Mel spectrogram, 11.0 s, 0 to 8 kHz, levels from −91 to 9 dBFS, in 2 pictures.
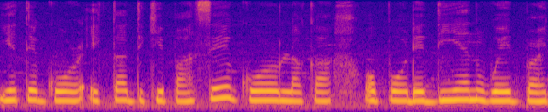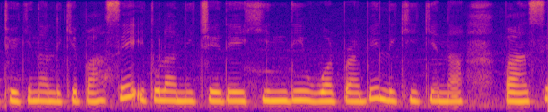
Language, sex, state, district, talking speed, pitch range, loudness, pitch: Nagamese, female, Nagaland, Kohima, 170 wpm, 200-215 Hz, -14 LUFS, 205 Hz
